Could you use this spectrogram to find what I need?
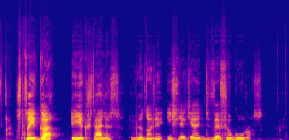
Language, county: Lithuanian, Kaunas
